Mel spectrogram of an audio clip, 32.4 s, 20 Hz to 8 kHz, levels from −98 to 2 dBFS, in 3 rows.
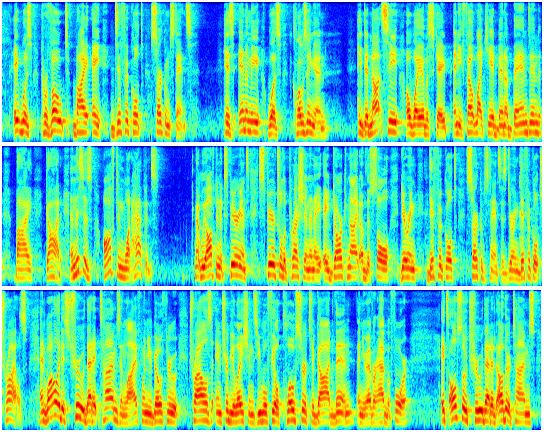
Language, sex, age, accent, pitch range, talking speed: English, male, 30-49, American, 130-165 Hz, 170 wpm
